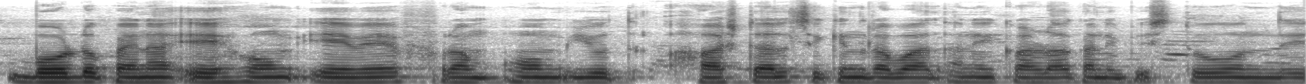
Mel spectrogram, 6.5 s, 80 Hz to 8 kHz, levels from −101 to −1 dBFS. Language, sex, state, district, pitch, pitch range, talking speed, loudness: Telugu, male, Telangana, Hyderabad, 125 Hz, 125-130 Hz, 130 wpm, -19 LUFS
